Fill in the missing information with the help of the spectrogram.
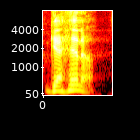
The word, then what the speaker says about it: Gehenna: There's another way they described the afterlife, and it was a word that's pronounced Gehenna.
